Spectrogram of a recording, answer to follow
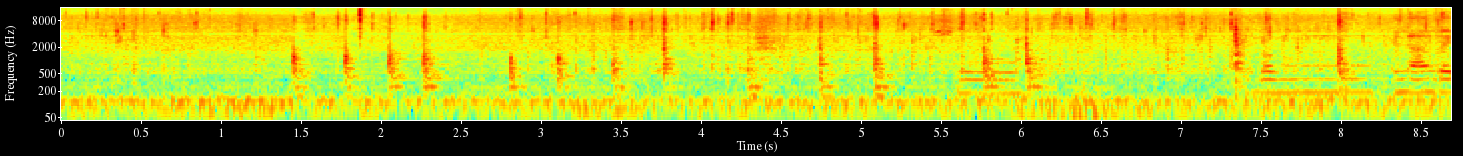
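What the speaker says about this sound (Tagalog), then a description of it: "Haluin natin para po mapunta sa ilalim." Papaya and shrimp simmering in coconut milk are stirred in a pan, a steady bubbling sizzle punctuated by repeated sharp scrapes and clinks of a utensil, close and loud.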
